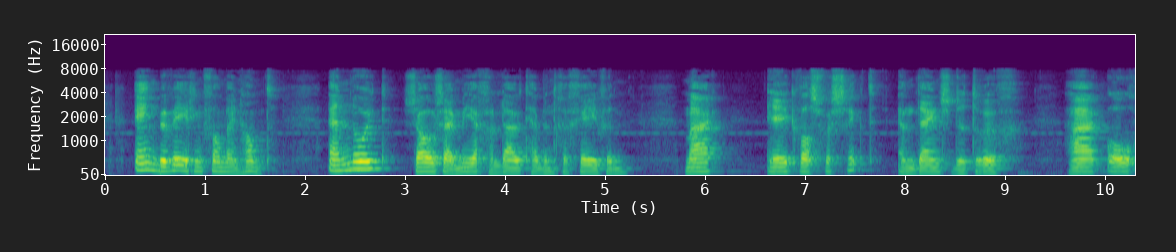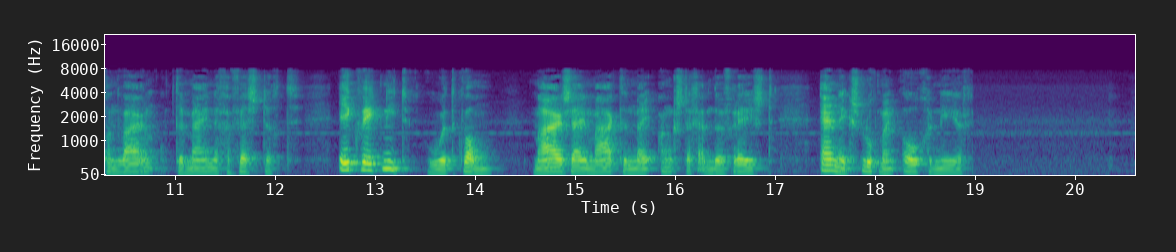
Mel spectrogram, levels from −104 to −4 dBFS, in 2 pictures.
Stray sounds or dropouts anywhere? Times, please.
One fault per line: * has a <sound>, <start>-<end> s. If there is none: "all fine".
all fine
